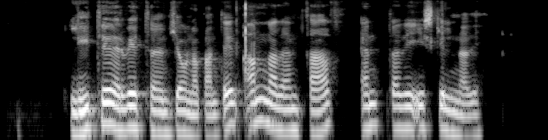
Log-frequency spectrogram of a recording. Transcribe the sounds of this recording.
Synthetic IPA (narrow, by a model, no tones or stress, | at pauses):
liːt̪ɪðɛɾvɪːt̪ʰaðʏmçjoːwnapant̪ɪðanːaðɛnθað | ɛnt̪aðɪiscɪlnaðɪ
